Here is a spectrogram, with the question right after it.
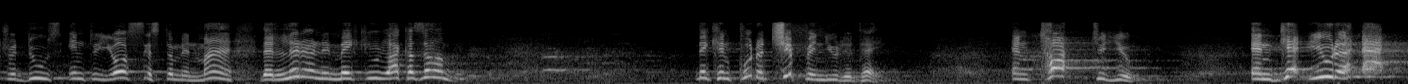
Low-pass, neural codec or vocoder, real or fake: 7.2 kHz; codec, 16 kHz in and 24 kHz out, 1 kbps, XY-Tokenizer; fake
